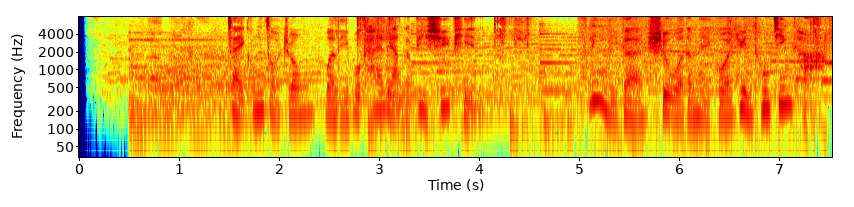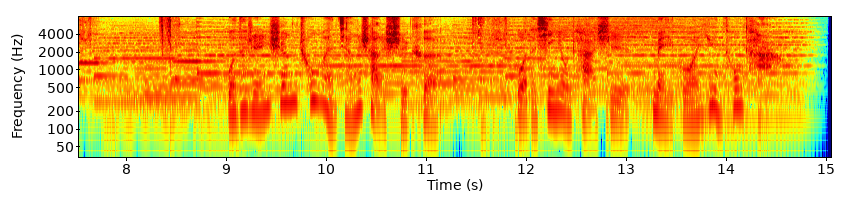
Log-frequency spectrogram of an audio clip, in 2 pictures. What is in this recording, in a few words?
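Mandarin; amex; photographer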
